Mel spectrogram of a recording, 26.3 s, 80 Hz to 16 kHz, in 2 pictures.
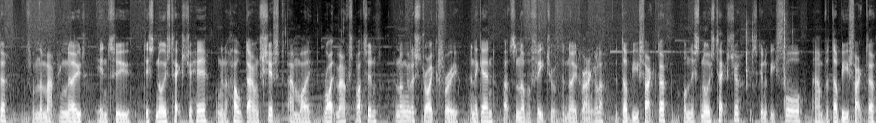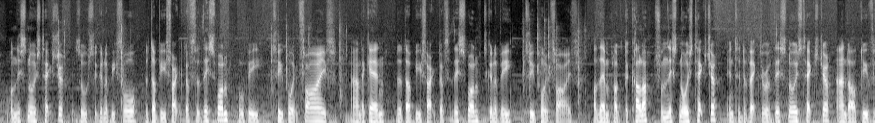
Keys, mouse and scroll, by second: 0.2-2.5 drag, 5.0-6.4 shift+right drag, 7.5-8.0 drag, 9.1-9.8 scroll up 1, 9.8-11.7 drag, 12.7-14.9 drag, 15.3-18.2 drag, 19.1 click, 23.0-24.6 drag, 25.5 middle click.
